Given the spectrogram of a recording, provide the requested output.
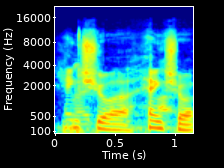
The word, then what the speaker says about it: Hengchua: Hengchua.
